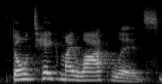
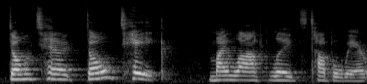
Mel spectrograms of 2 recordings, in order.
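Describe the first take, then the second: First: Slow, drawn-out mock warning; mock Tupperware warning. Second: Louder, punchier mock threat, words hit hard; louder mock warning. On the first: Crazy Tupperware lady guarding her lids, slow mock warning. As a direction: warn them off slowly, half joking. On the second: Crazy Tupperware lady threatening a fight, louder mock threat. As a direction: stake your claim on the lids, louder. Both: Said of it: "I used to be a crazy Tupperware lady too".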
